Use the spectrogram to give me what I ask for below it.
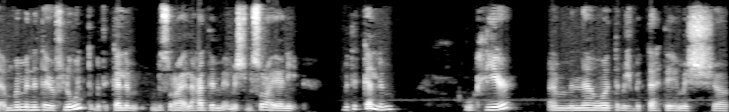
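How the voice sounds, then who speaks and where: Gravelly Egyptian woman explaining casually. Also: low voice, dark tone, lo-fi sound. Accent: Egyptian Arabic. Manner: chatty, code-switches into English. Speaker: exam prep teacher. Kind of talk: casual explanatory vlog lesson.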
